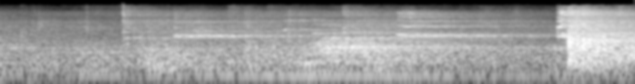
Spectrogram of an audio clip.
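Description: Badminton rally: rackets strike the shuttlecock about a second in and again at about three seconds, with shoes squeaking on the court floor. A much louder sharp hit comes near the end and echoes in the hall.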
